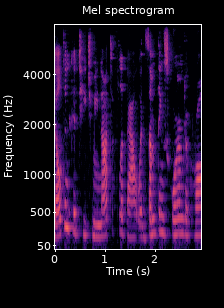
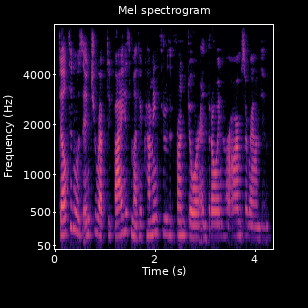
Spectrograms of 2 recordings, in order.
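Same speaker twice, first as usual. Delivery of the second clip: plain reading voice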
